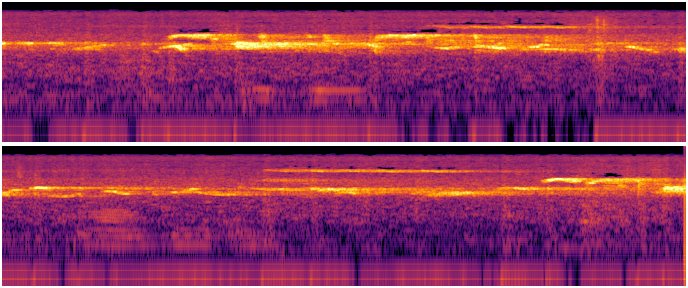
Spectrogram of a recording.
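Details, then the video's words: Young male monkey calling for help while his sister races off; piercing tonal squeals that waver up and down, with faint lower chatter in the background. "Her Young Bro Call Helping it"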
